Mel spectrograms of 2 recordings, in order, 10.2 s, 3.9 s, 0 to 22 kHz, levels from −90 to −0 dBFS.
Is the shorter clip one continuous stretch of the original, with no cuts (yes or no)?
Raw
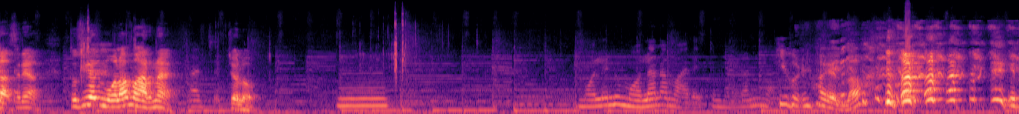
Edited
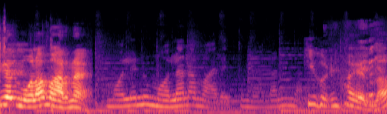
no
